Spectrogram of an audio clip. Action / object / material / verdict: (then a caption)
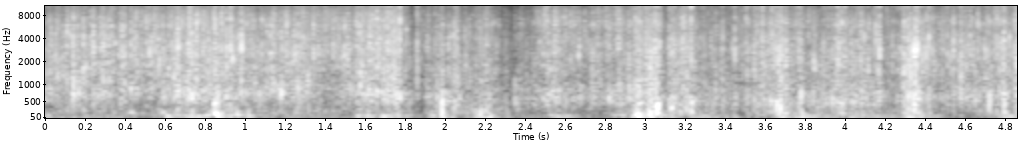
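scrape / inflated plastic air cushion packaging film / plastic film / none. Hands crinkle and press a clear, hollow, inflated plastic air pillow packaging strip with fingertips and nails. The result is dense, bright crinkling and crunching of plastic film with many sharp crackles and little low end, easing briefly near the two-second mark before picking back up.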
